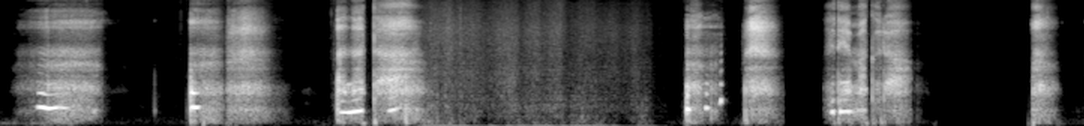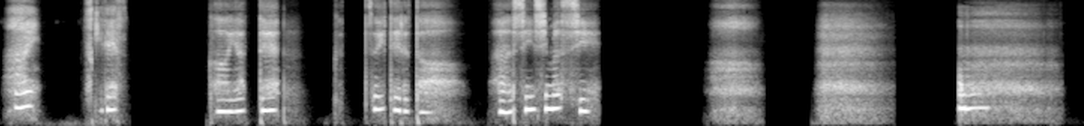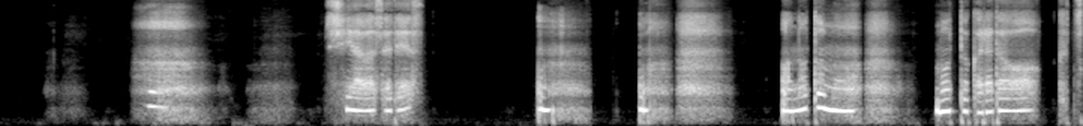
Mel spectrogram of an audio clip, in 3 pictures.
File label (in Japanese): ピロートーク&耳舐め, ASMR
